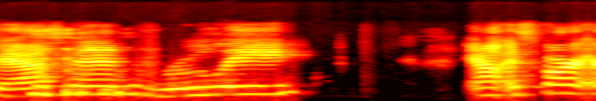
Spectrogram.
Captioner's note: chuckles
